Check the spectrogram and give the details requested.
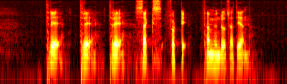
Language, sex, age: Norwegian, male, 33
